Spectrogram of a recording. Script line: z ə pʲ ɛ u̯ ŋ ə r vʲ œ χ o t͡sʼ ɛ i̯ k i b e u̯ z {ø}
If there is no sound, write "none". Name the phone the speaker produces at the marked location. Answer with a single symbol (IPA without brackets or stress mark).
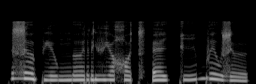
ø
